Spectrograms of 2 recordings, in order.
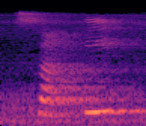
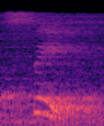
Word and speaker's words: sake: So you can pronounce this sake or se. Both are right.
